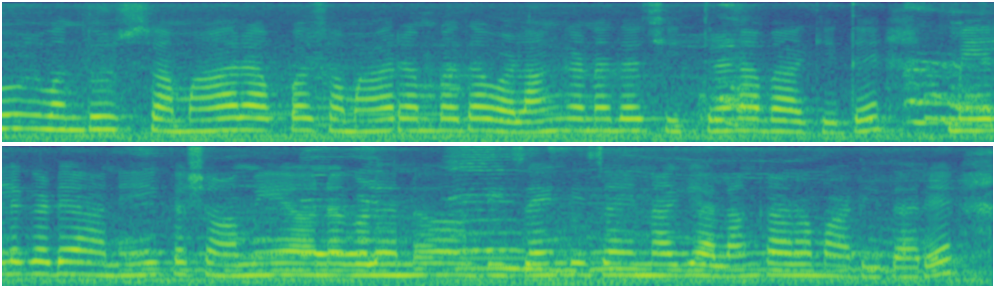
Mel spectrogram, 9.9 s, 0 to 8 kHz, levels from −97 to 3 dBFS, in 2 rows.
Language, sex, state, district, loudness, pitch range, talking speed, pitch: Kannada, female, Karnataka, Chamarajanagar, -14 LUFS, 220-255 Hz, 80 wpm, 240 Hz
